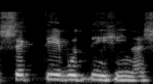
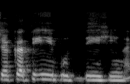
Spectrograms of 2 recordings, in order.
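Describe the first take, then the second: First: The first word is said as two syllables, shak-ti. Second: The first word is said as three syllables, sha-ka-ti.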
